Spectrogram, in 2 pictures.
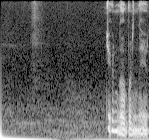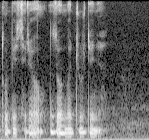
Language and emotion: Russian, sad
